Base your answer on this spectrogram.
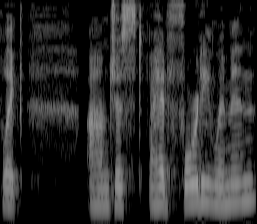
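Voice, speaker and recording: In a quiet background, a woman with an American accent speaks at a moderate pace in a fairly low pitch, her intonation monotone and flat. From US Midwest, South Dakota. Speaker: nurse, guest sharing recovery story. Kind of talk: interview testimony. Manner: halting, many fillers.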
